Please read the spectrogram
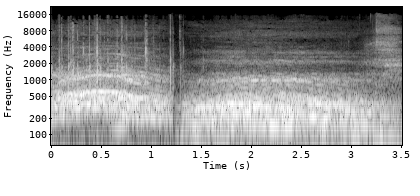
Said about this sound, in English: arrows then begin to kind of detonate and explode in the air, you know, bang, bang, bang, bang, bang, bang, bang, as candy, uh, then little glowing candies basically go ahead and rain down on top of the, the children as you hear from the audience.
